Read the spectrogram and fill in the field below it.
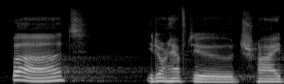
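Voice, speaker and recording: His intonation is lively. The background is silent, and the recording is very clean. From US Midwest. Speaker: English teacher and performer. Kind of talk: casual podcast conversation.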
